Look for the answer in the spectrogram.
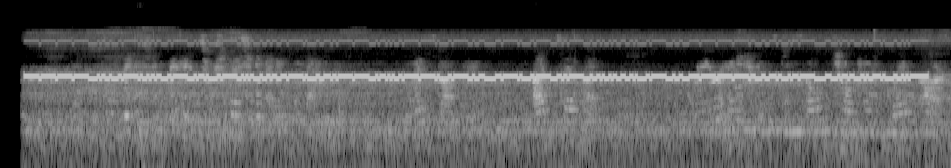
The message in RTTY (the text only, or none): DAHER WECHSELTEN DIE MACHTHABER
